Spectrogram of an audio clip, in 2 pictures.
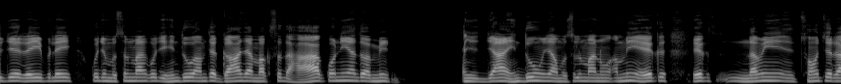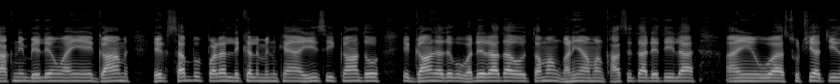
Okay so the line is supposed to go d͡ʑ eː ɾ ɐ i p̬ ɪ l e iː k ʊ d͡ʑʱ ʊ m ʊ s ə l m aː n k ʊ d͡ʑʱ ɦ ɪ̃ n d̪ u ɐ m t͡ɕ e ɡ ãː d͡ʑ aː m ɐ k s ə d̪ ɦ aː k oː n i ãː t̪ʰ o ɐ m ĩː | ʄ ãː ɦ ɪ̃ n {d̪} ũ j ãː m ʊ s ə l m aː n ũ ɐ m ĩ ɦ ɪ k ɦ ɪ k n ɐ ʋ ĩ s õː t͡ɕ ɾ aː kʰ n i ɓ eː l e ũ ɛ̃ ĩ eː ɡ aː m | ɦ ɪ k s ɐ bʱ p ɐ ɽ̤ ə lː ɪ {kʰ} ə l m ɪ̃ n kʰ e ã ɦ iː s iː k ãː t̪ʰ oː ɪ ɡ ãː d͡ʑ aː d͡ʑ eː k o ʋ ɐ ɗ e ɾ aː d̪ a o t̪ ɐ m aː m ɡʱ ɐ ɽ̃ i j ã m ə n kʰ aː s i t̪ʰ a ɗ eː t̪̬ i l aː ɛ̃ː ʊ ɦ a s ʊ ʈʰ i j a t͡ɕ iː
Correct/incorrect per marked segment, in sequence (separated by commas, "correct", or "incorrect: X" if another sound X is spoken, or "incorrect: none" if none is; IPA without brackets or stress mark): correct, correct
